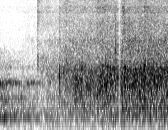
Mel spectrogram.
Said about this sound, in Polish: oddajmy Mu chwałę oklaskami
